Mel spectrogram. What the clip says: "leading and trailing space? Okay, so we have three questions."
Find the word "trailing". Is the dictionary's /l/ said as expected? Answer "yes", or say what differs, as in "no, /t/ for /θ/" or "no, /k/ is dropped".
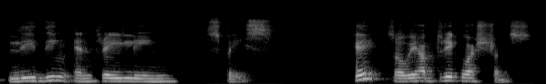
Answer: yes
